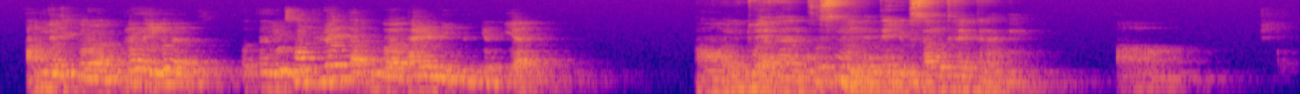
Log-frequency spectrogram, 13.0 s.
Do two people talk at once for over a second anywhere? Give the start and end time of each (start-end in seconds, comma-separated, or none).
none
